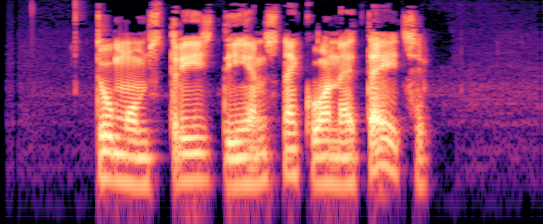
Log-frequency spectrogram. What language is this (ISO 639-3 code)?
lav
